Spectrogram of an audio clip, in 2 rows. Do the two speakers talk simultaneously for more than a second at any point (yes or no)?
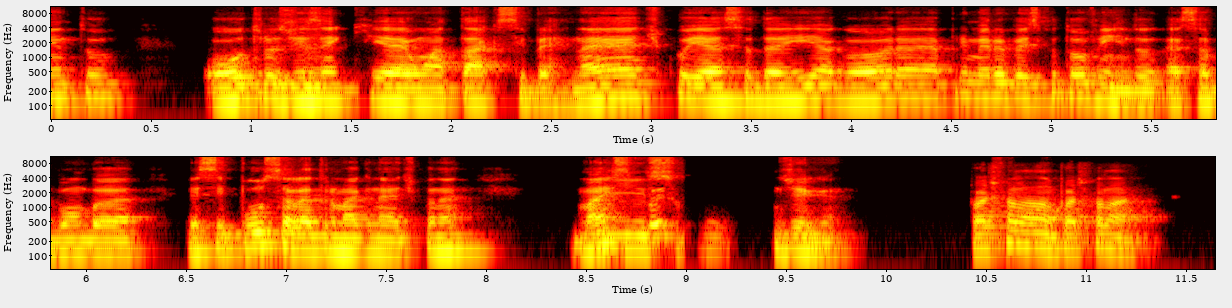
no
